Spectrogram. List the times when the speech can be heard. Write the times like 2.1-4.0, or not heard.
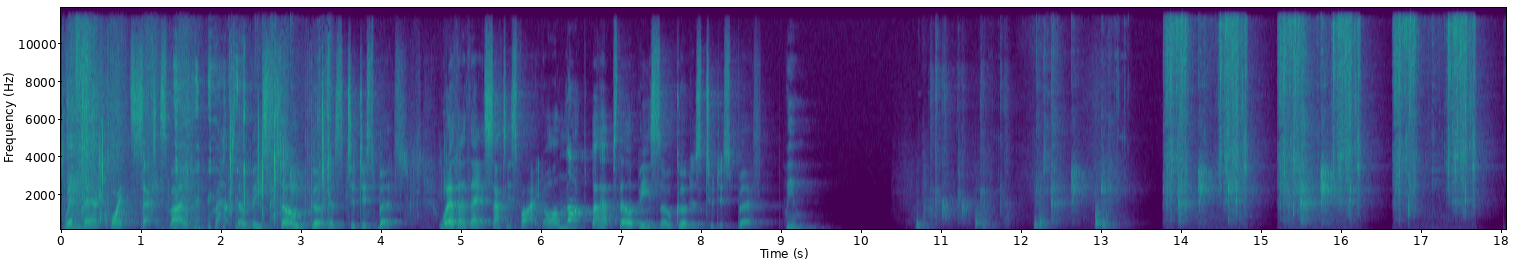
0.0-9.3.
